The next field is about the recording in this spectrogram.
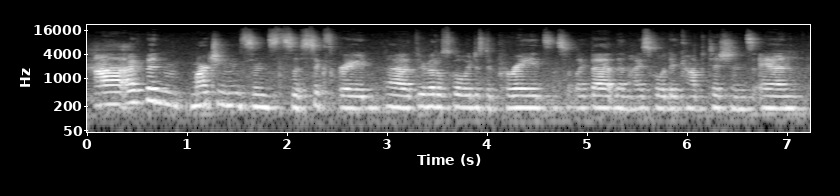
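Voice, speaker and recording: A woman's voice: lowish voice, level tone, normal speed, hardly any pauses, a bit bright, reverberant, slight background noise, low-quality recording. A young woman in her early twenties from Illinois, answering interview questions in a chatty, earnest way. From Illinois, USA. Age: early 20s. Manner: chatty, earnest, laughs easily. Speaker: student guest.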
